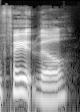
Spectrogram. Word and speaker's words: Fayetteville: Next, a bus driver comes forward and says he was driving through Fayetteville.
